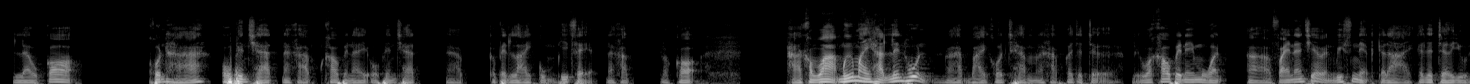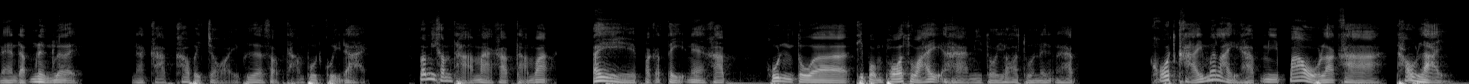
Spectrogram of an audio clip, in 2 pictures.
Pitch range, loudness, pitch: 85-105 Hz, -28 LUFS, 90 Hz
